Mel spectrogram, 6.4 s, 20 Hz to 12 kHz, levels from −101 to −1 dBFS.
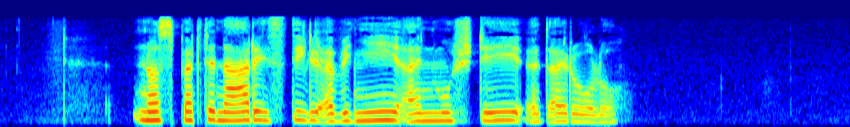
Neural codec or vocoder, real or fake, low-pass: none; real; 7.2 kHz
